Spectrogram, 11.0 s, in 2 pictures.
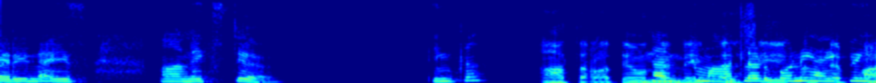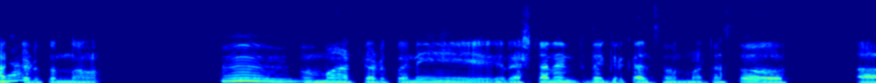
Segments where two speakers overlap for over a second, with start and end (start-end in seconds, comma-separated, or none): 4.0-5.6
